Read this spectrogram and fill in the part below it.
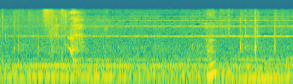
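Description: A man speaks briefly in a low, tired voice.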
